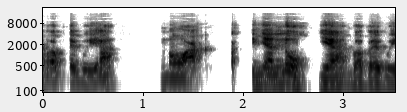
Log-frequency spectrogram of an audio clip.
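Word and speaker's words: נֹחַ: kan no gitu ya aturannya bacanya Noka secara bacaan biasa tapi bukan dibaca Noka tapi baca no no ya Bapak Ibu ya noak artinya Nuh ya Bapak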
